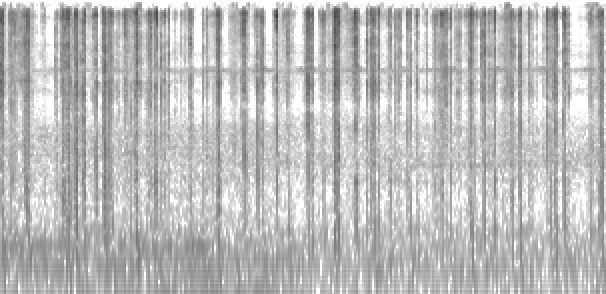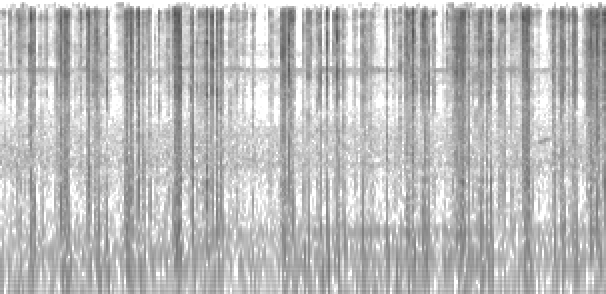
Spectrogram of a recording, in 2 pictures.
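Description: A wicker chair is scratched outdoors, building up to tapping on it. Dense, rapid, dry clicks and crackles with a bright, papery edge fill the whole clip, each one dying away almost instantly, over a faint low background.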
